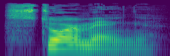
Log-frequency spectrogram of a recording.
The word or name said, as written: storming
